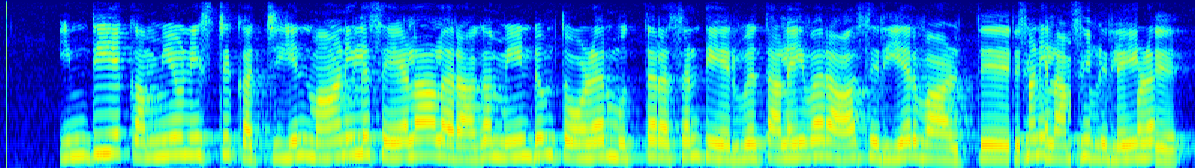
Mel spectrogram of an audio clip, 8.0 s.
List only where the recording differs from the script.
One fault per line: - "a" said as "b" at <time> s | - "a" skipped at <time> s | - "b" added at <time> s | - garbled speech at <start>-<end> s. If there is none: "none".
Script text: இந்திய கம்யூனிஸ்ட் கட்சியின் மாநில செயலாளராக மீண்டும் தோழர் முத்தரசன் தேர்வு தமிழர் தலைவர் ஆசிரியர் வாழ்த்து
- "தமிழர்" skipped at 5.0 s
- garbled speech at 6.7-7.7 s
